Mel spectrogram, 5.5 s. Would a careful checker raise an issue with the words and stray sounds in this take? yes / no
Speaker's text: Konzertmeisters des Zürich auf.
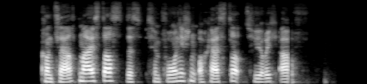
yes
